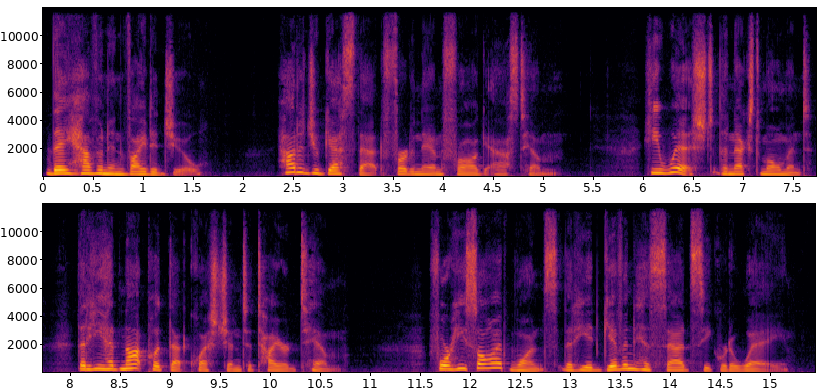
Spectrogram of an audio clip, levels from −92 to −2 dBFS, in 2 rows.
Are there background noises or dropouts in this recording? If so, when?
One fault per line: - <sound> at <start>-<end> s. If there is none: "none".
none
